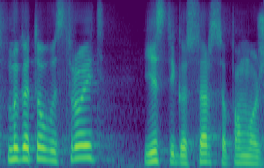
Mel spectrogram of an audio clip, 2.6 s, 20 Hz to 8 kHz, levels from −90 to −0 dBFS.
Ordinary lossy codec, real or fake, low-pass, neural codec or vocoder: none; fake; none; codec, 16 kHz, about 1 kbps, DyCAST, with the encoder's durations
